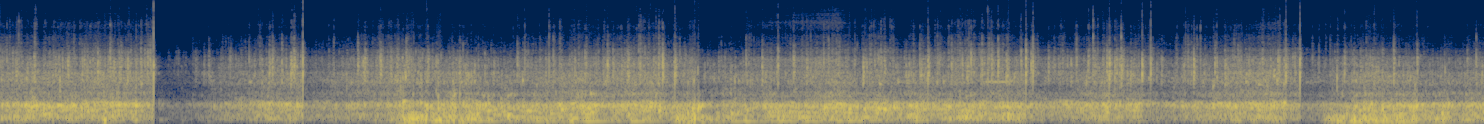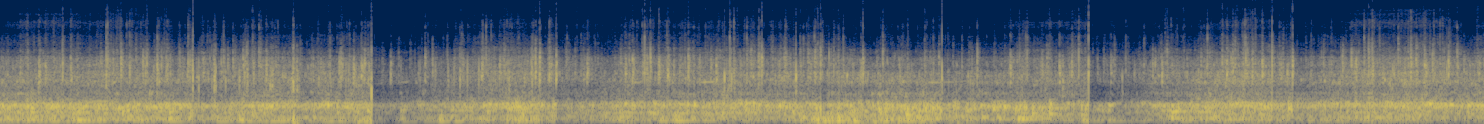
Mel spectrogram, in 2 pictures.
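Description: Muffled underwater rumble of scuba regulator exhaust bubbles, heard through a waterproof camera housing. The churning noise runs steadily and dips briefly a few times.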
